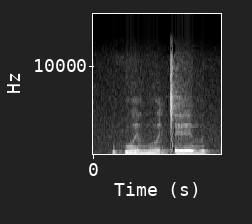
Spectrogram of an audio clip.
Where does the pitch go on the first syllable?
falling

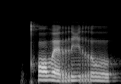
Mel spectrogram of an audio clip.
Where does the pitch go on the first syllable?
high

